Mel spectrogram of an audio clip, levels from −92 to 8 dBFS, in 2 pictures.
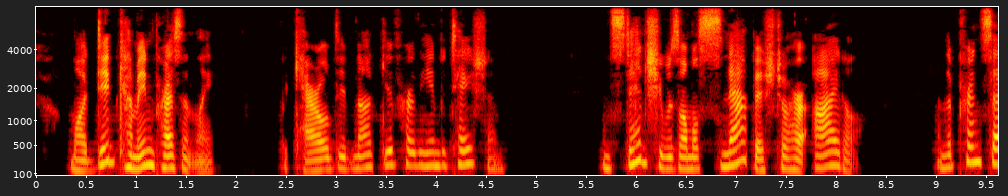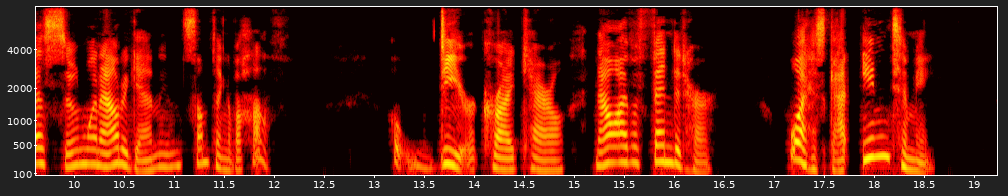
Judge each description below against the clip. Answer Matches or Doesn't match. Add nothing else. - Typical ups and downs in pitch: Doesn't match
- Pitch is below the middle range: Doesn't match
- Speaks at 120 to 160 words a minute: Matches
